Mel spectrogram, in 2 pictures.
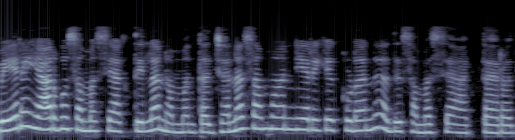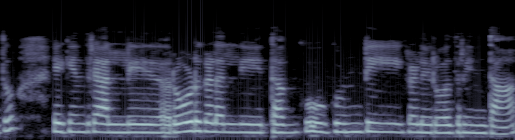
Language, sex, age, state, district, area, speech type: Kannada, female, 18-30, Karnataka, Chitradurga, rural, spontaneous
